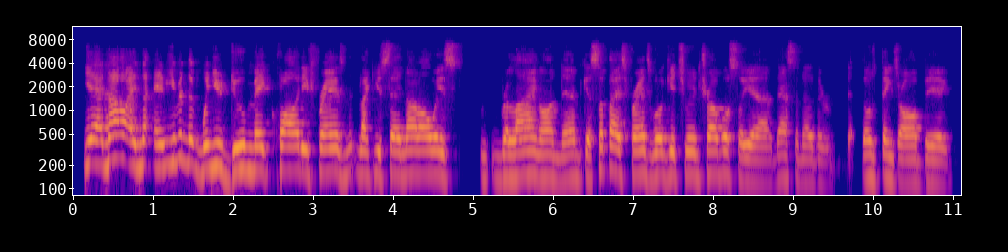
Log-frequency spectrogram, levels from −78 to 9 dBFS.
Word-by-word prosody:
yeah, 210 0 +3
no, 240 +3 +4
and 200 -1 +1
the 205 - -1
and 185 +1 +1
even 220 +3 -3
then, 210 -7 0
when 180 +2 +3
you 190 -1 +2
do 170 +6 +4
make 170 0 0
quality 175 -2 +2
friends, 160 -1 -1
l 165 - -10
like 150 -1 -1
you 150 - -2
said, 150 0 +1
not 155 0 +2
always 150 -1 +1 0.2
r 130 - -11 0.3
relying 145 +1 +1
on 140 -2 0
them 135 +2 -3
because 135 - -2
sometimes 170 -2 +1
friends 155 -1 0
will 145 +2 +3
get 145 0 -3
you 150 - 0
in 145 - -2
trouble, 150 +1 +1
so, 150 -4 -7
yeah, 115 -2 -1
that's 135 0 -7
another 115 -2 -8 0.2
t 475 - -13
those 135 -1 -2
things 130 -2 -4
are 120 - 0
all 120 0 -1
big. 115 -2 -4
150 Hz, 220 wpm, -23 LUFS, 135-170 Hz, 0.3 s, no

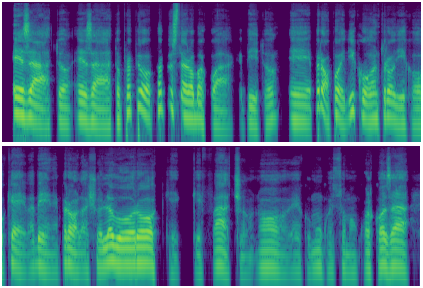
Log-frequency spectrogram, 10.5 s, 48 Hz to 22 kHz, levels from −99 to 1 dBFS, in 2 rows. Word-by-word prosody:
Esatto, 125 -8 +4
esatto, 125 -5 0
proprio, 185 - +1
proprio 210 0 -2
'sta 155 - +3
roba 135 -2 +3
qua, 100 -4 -6
capito, 120 +4 -7
ehm, 125 -2 -1
però, 230 - +2
poi, 165 - +1
di 180 - -1
contro, 145 -2 0
dico: 115 -2 -5
“Okay, 110 -1 -3
va 110 +3 -13
bene, 105 -5 -4
però 130 -1 0
lascio 105 +3 -8
il 120 - -1
lavoro 130 -2 +5
che - - -20
che - - -14
faccio?” 95 -7 -6
No, 110 -4 -6
e, 95 0 -16
comunque, 105 0 -13
somma, 100 -1 -14
un 95 - -17
qualcosa 115 0 -1
120 Hz, 170 wpm, -24 LUFS, 105-135 Hz, -, lavoro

